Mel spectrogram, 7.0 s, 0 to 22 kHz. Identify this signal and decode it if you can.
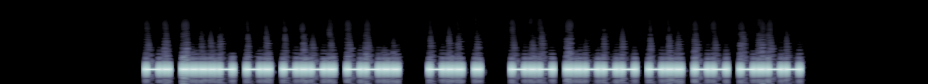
Morse code, heard as a keyed tone, about 36 wpm, 700 Hz. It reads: N4NCZ DE K2DMY
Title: USA Callsign DE Callsign - 5 Characters - 35wpm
